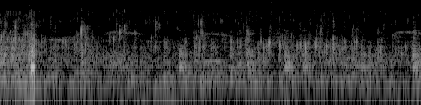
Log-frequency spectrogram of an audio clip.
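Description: Mutton curry bubbling faintly in a kadhai, sloshing as a wooden spatula stirs it, with a single knock about half a second in.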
